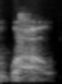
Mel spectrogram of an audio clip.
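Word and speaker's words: וָ: a kamis underneath the waw. So when the conjunction stands immediately before the accented syllable, especially when it connects a pair of words, it is wa.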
